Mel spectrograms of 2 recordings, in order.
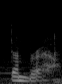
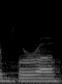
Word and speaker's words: Dunbro: And Dunbro. I was gonna say burrow. Yeah. Well, there's no U between the B and the R. It's like Edinburgh.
